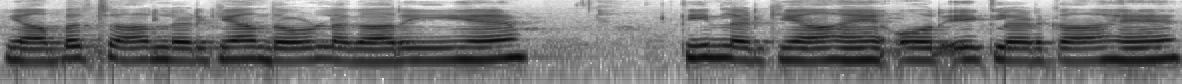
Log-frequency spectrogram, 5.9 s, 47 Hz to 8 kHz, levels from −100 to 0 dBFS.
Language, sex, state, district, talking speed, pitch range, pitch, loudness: Hindi, female, Delhi, New Delhi, 150 wpm, 205-220 Hz, 210 Hz, -11 LUFS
